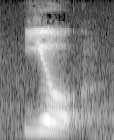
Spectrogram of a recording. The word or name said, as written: yoo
